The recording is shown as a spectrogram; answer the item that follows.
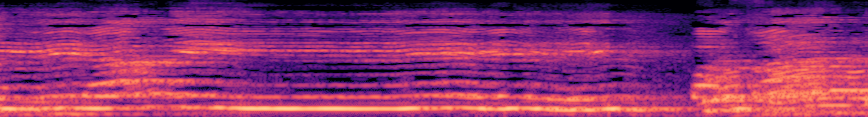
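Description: A man's solo voice chanting a religious recitation in a melodic style. He holds one long note through the middle, then takes a brief break near the end before the chant resumes.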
